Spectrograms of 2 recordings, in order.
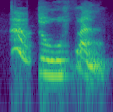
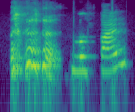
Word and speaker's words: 煮饭: 煮饭. 煮饭? 煮 is cook. 煮饭. 煮. Yeah. Can you spell To it cook phonetically?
